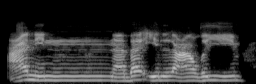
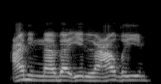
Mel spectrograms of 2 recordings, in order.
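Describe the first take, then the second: First: The doubled n is held long. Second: The doubled n is cut short. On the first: The speaker calls it right. "Nunnya bertasydid" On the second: The speaker calls it wrong. "Tidak dibaca"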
